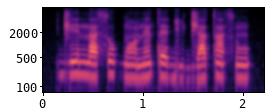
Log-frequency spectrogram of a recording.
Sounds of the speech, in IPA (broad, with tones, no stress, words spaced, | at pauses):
d͡ʒe˦na˧ so˧ɡ͡bɔ̃˨nɛ̃˨˦ tɛ˧ɡi˨ d͡ʒa˨˦tã˦˨ sũ˧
